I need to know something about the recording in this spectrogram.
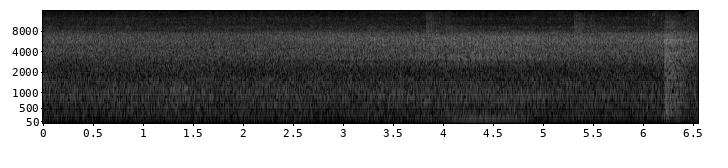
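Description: Steady outdoor background noise, an even hiss, with a faint low hum swelling briefly a little past the middle.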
